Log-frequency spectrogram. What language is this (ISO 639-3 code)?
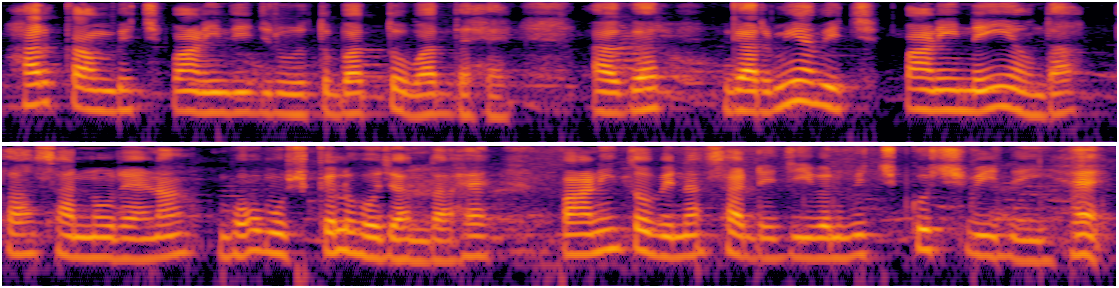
pan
